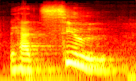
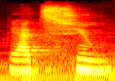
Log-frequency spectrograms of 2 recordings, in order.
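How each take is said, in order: First: The final L is clear, tongue touching the palate. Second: The final L is softened into a vowel sound. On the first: The speaker calls it right. "a língua vai quase lá no céu da boca" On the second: The speaker calls it wrong. "a gente não pode falar leatsiu, leatsiu, né? Fica muito aportuguesado"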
